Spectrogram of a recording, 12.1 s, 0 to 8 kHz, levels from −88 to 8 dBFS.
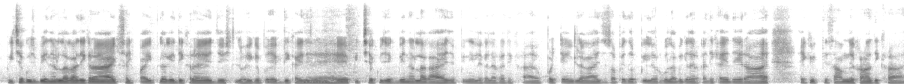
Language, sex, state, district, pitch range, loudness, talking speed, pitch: Hindi, male, West Bengal, Jhargram, 110-115 Hz, -33 LUFS, 290 wpm, 115 Hz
